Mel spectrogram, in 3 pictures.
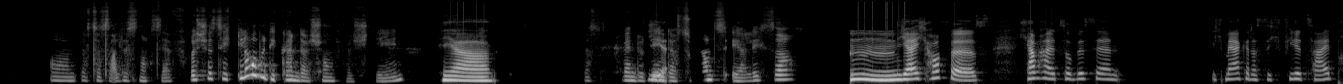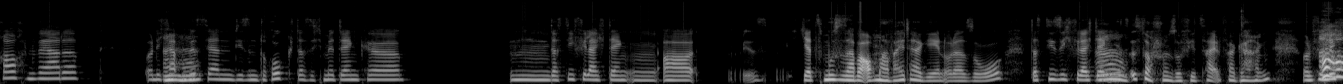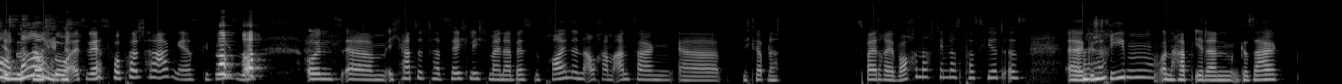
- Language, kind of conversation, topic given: German, advice, Wie kann ich meiner Familie erklären, dass ich im Moment kaum Kraft habe, obwohl sie viel Energie von mir erwartet?
- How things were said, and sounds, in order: distorted speech; tapping; laughing while speaking: "vergangen"; surprised: "Oh, nein"; chuckle; laugh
